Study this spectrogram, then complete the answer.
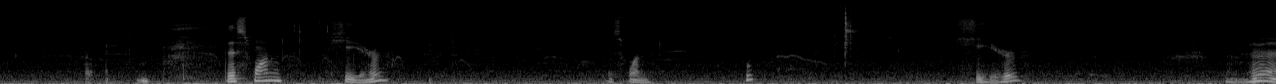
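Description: Plastic toy bricks click and snap together.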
